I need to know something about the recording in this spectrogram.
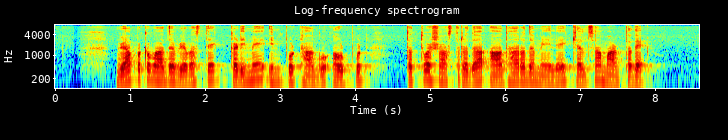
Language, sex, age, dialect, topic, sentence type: Kannada, male, 18-24, Mysore Kannada, agriculture, statement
